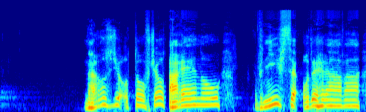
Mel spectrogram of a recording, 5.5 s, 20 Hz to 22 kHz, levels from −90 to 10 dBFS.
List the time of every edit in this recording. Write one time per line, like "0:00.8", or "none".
0:02.5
